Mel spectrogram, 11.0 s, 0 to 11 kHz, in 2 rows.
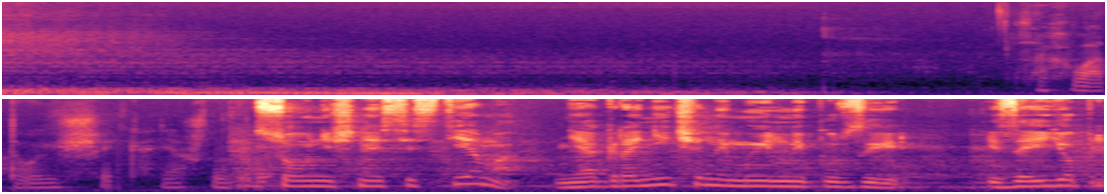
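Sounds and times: deep bass rumble: 0.0s - 4.2s.

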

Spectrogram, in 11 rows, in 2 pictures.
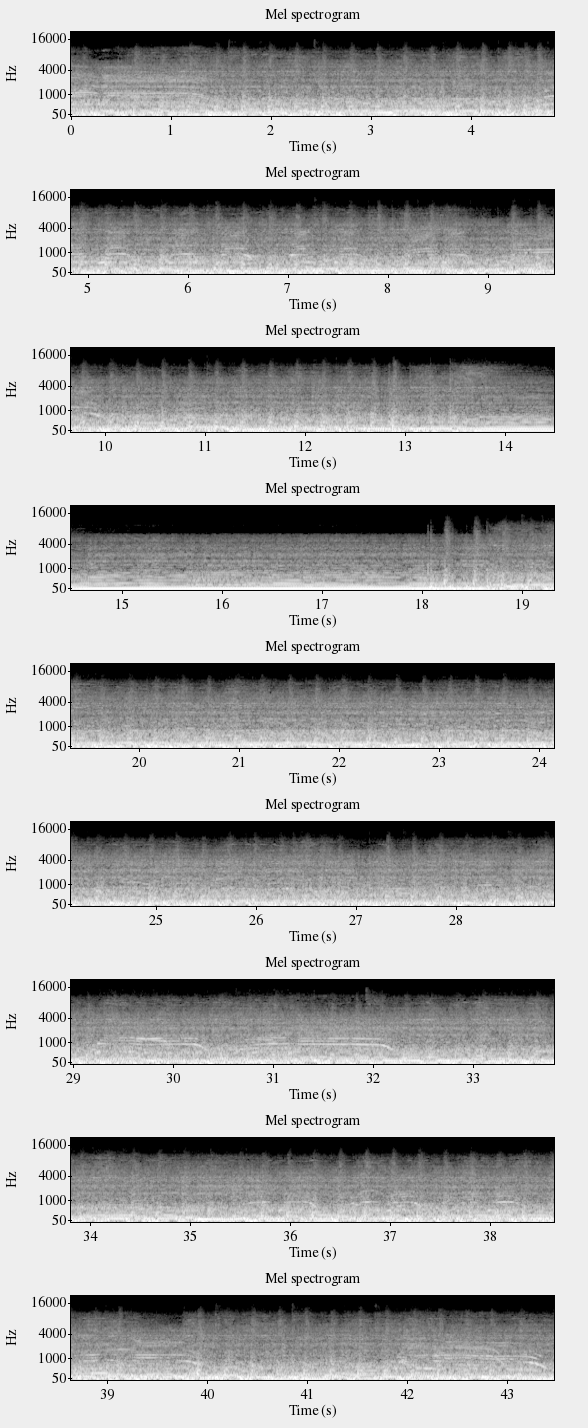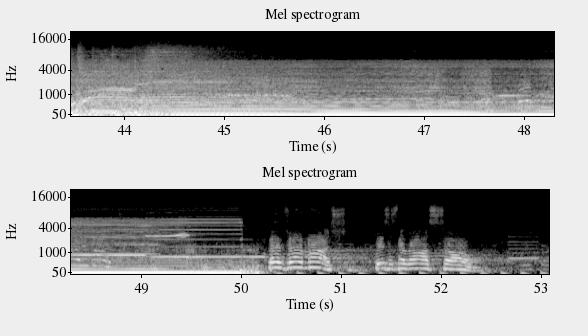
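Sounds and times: shouted vocals: 0.0s - 1.8s, 3.3s - 10.4s, 28.0s - 40.5s, 41.4s - 46.3s
punk band playing live: 0.0s - 50.3s.

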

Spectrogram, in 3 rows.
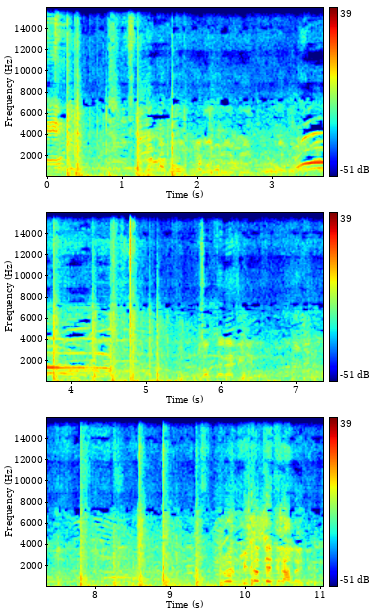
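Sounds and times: crowd voices: 0.0s - 11.0s
fireworks bangs: 0.0s - 11.0s.

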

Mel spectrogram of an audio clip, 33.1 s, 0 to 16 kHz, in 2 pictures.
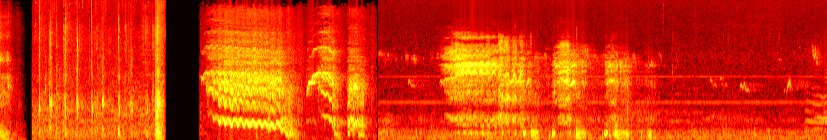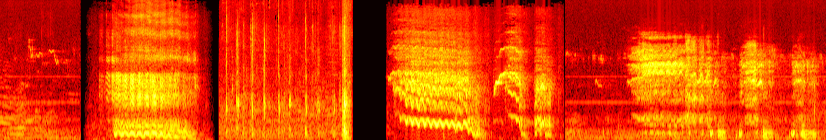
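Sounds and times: horses neighing: 0.0s - 3.3s, 4.0s - 7.4s, 8.8s - 13.2s, 18.5s - 23.3s, 24.3s - 27.6s, 29.1s - 33.0s.

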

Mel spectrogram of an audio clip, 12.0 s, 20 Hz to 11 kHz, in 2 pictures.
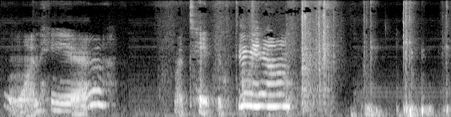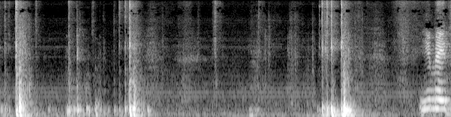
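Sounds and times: tape being pulled and torn: 8.8s - 10.8s.

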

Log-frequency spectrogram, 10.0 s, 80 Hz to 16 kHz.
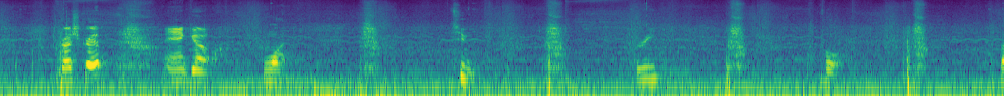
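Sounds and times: sharp forceful exhale: 5.4s - 6.0s.

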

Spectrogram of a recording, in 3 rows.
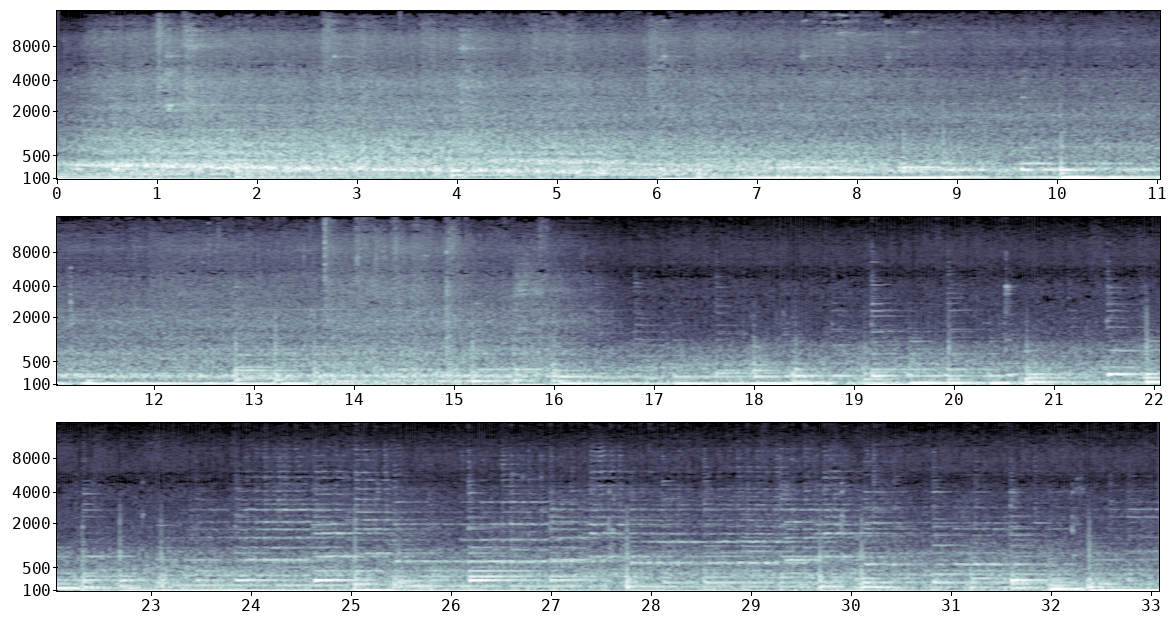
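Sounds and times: background music with slow bass: 0.0s - 33.0s
metro train running: 0.0s - 33.0s.

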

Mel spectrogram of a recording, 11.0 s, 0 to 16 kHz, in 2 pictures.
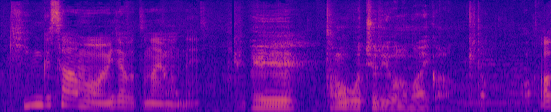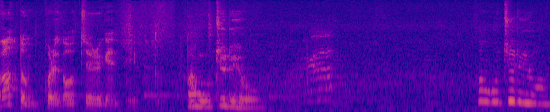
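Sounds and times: cat meowing: 8.5s - 9.0s.

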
